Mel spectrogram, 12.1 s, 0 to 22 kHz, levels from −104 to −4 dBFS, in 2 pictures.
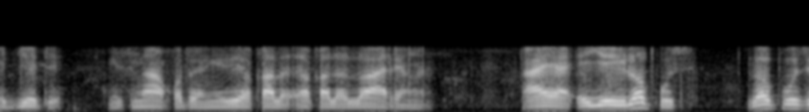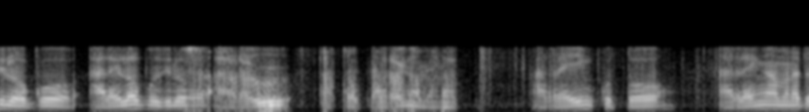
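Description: From 7.44 to 9.49 s there's a codec payload misread: the two ends disagree on the bit order inside each G.726 code word, so the decoder unpacks every sample's difference value scrambled. For those two seconds the speech sinks under harsh, grinding distortion. Before and after, the 32 kbit/s G.726 path sounds as expected, narrow telephone band from 200 Hz to 3.7 kHz with only light coding roughness.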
